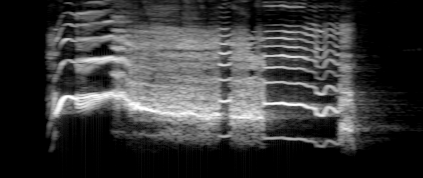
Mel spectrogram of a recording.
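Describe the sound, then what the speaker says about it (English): A single loud, sustained scream rises and wavers for about three seconds in a dark romance Genshin Impact fanfic reading, then drops away into silence. "Ganyu's screams and heavy breathing awoke Keqing from her sleep"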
